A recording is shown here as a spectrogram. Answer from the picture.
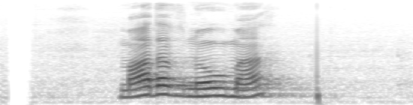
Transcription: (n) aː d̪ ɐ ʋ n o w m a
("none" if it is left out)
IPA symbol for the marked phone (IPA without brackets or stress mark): m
